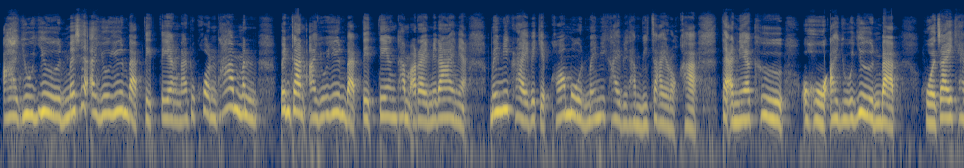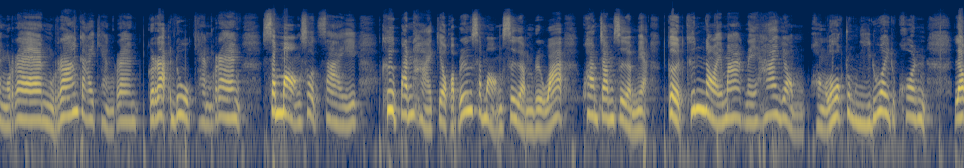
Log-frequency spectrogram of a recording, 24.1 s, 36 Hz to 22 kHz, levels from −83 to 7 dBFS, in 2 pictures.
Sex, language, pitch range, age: female, Thai, 195-260 Hz, 20-39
